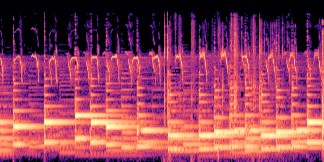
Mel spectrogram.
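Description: Instrumental children's song music: a bright melody of held notes with a high, chick-like peeping chirp repeating about three times a second over it.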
